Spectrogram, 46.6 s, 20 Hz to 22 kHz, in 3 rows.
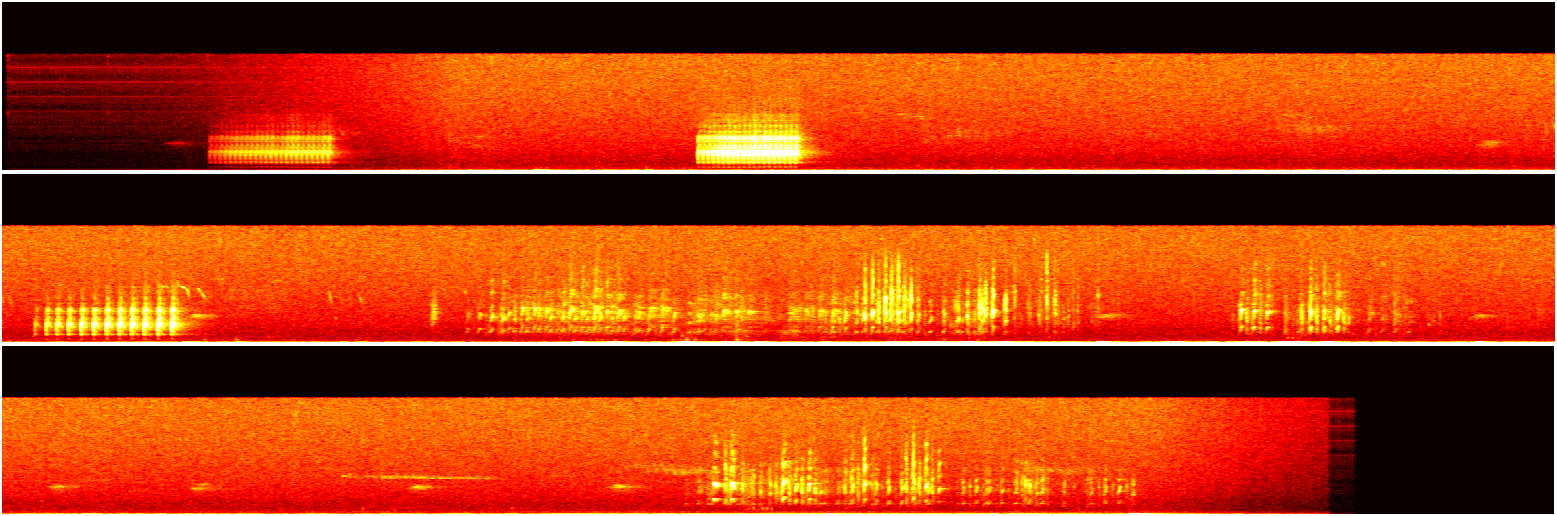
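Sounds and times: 
lesser spotted woodpecker drumming: 0:02.1 - 0:03.7, 0:06.9 - 0:08.5, 0:14.8 - 0:43.3.

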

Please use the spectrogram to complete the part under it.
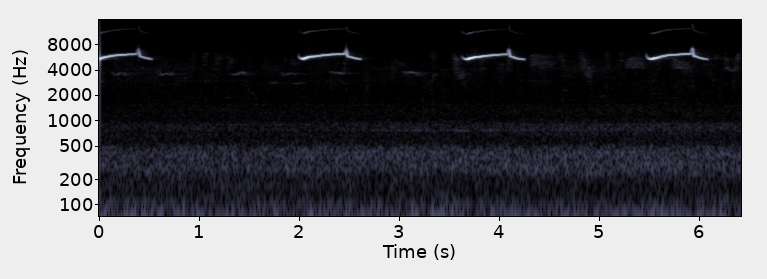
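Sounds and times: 
Eurasian penduline tit whistled song: 0:00.0 - 0:00.6, 0:01.9 - 0:02.6, 0:03.6 - 0:04.3, 0:05.4 - 0:06.2
faint background hum: 0:00.0 - 0:06.4.

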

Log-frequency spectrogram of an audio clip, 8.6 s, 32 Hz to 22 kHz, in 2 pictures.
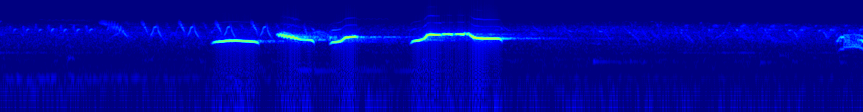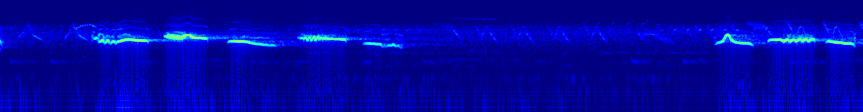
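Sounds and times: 
common blackbird whistling song in Provence: 0:00.0 - 0:08.6.

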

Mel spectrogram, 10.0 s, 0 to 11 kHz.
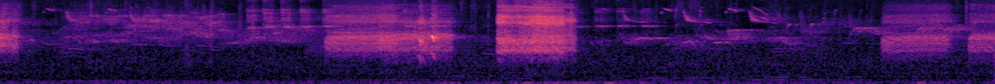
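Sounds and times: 
Eurasian jackdaw calls: 0:00.0 - 0:01.0, 0:03.1 - 0:05.8, 0:08.8 - 0:09.9.

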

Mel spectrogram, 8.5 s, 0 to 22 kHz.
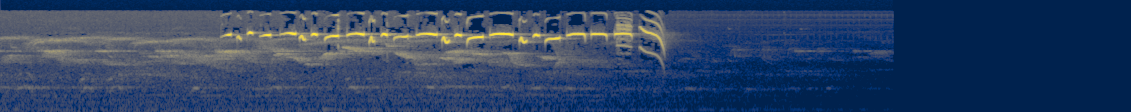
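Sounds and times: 
goldcrest singing: 0:00.0 - 0:06.7.

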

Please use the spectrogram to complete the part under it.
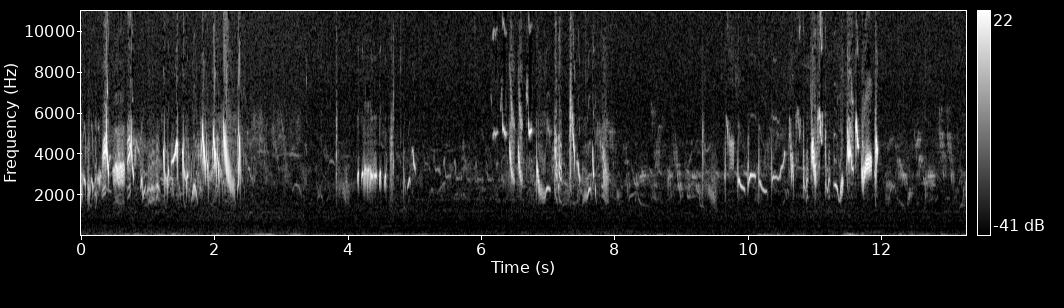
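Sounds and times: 
barred warbler singing: 0:00.0 - 0:13.2.

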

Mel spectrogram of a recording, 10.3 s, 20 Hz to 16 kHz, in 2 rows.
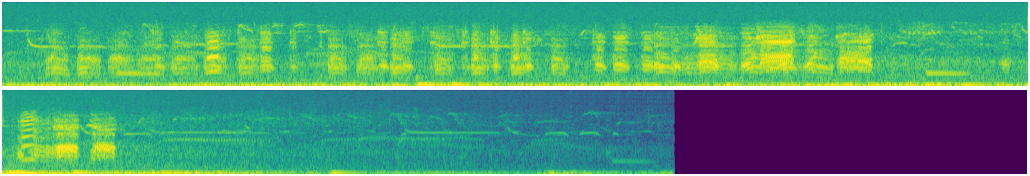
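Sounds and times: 
greylag geese honking: 0:00.2 - 0:05.9.

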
